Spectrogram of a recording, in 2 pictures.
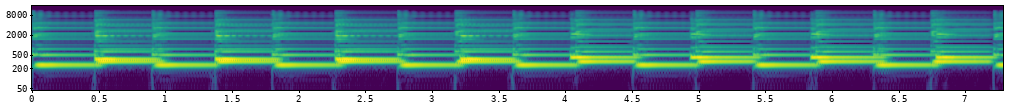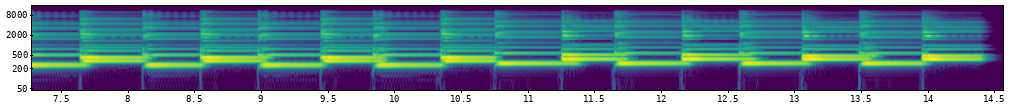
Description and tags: Loop created with softsynth. Tempo if known is indicated by file and or tags.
